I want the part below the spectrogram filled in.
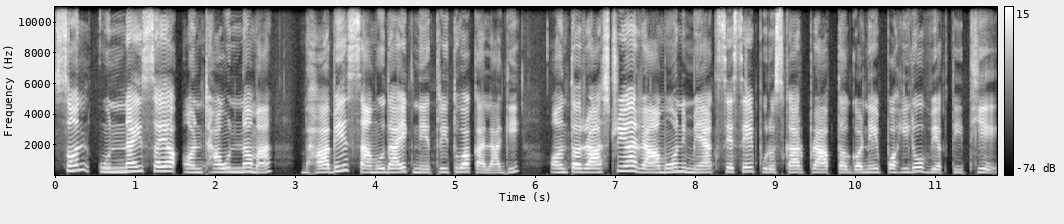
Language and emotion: Nepali, neutral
